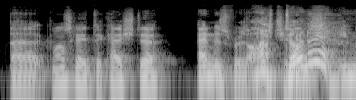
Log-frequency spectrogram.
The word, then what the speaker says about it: Takeshita: Takeshita.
